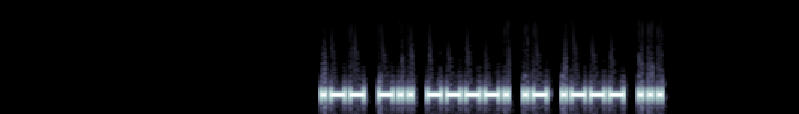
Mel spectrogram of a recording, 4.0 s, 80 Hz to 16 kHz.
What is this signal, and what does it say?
Morse code, heard as a keyed tone, about 47 wpm, 700 Hz. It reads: WD9AJS
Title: USA Call Signs - 6 Characters - Repeated 3x - 50wpm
